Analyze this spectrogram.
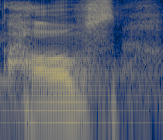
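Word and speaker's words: halves: इसके बाद है हाफ्स, हाफ्स जो है ये प्लूरल है हाफ का, यानी आधा जिसको कहते हैं। इसके अंदर एल जो लेटर है ये साइलेंट है।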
